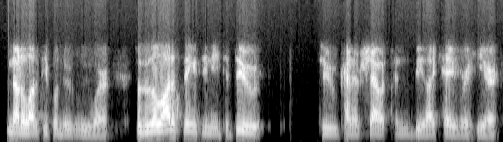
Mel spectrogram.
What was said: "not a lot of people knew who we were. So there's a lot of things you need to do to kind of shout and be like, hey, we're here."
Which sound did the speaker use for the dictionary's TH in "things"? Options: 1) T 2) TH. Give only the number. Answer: 2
